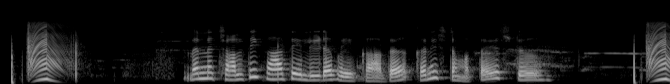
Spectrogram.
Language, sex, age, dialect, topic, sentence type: Kannada, female, 60-100, Dharwad Kannada, banking, statement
